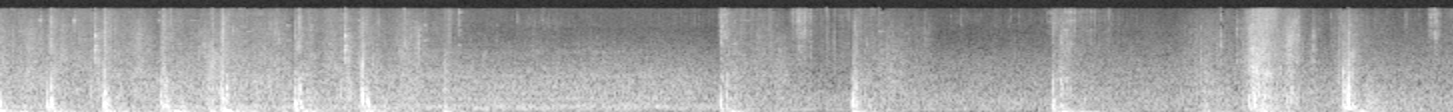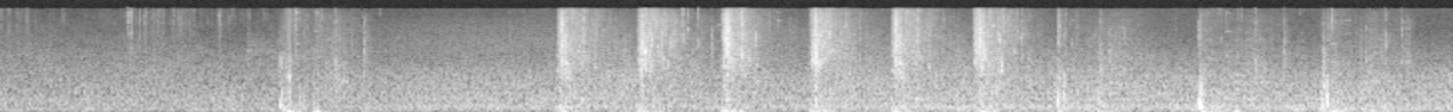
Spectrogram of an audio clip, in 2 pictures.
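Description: Quick footsteps tap on a hard stone floor.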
